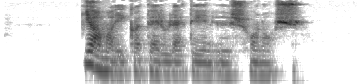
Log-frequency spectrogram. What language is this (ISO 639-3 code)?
hun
